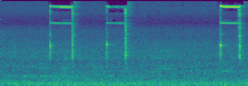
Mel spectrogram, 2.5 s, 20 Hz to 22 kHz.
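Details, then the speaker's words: HP LaserJet 1020 dead with no power, power supply board: on pressing the switch, load is applied and three short high-pitched chirps with clicks are heard instead of the expected 24 V output, indicating a power supply fault. "देखिए press करने के बाद यह beep कर रहा है। तो यानी कि यहां पे कहीं ना कहीं प्रॉब्लम है।"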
